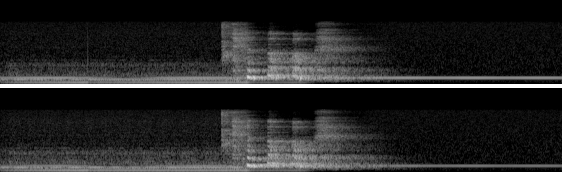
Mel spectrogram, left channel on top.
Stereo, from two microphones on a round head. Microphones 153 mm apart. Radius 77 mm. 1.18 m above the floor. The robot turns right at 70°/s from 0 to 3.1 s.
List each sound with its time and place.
2.2 s a giggle: 55° right (ahead or behind), 2.5 m; by 3.3 s 60° right (ahead or behind), 2.5 m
